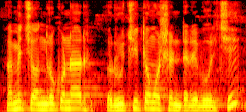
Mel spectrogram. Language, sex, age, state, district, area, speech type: Bengali, male, 60+, West Bengal, Paschim Medinipur, rural, spontaneous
